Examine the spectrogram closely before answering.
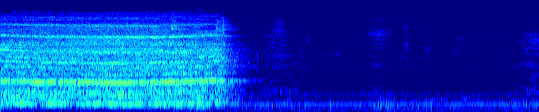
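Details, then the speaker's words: CARF Rebel Hot RC jet on the bench, electric retracts cycled gear up and gear down: steady electric motor whine for about two seconds then a clean stop; retracts working normally. "so gears up gear down works good"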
